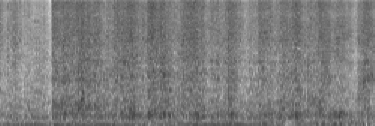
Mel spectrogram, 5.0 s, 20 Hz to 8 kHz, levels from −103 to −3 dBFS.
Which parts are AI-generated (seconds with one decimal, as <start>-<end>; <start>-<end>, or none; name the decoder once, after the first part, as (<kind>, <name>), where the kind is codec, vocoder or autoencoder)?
4.2-5.0 (vocoder, HiFi-GAN)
